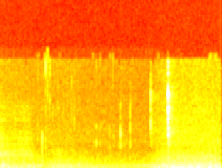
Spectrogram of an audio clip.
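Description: Near silence: room tone with a couple of faint clicks near the end.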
